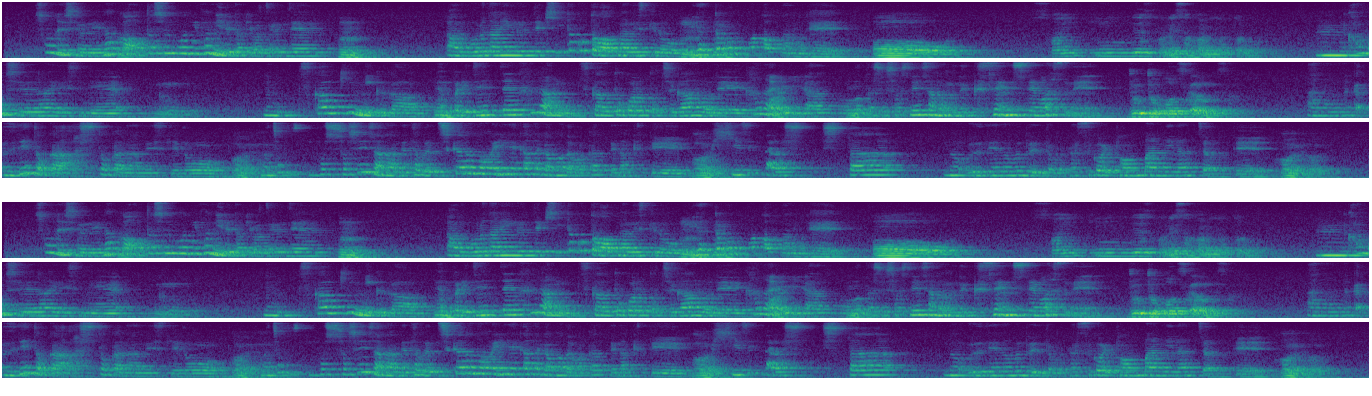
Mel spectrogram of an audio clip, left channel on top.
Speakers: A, on the left; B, on the right.
A: そうですよね。なんか私も日本にいるときは全然、
B: うん。うん。
A: あの、ボルダリングって聞いたことはあったんですけど、
B: うん。
A: やったことなかったので、
B: うん。ああ、最近ですかね、盛んになったのは。
A: うん、かもしれないですね。
B: うん。
A: でも、使う筋肉が、
B: うん。
A: やっぱり全然普段使うところと違うので、かなり、
B: はい。
A: あの、
B: うん。
A: 私初心者なので苦戦してますね。
B: ど、どこを使うんですか
A: あの、なんか腕とか足とかなんですけど、
B: はいはい。
A: まあ、ちょっと私初心者なんで多分力の入れ方がまだ分かってなくて、
B: はい。
A: こう肘からし下の腕の部分とかがすごいパンパンになっちゃって、
B: はいはい。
